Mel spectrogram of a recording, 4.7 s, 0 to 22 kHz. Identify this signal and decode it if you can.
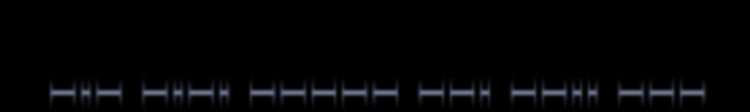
Morse code, heard as a keyed tone, about 25 wpm, 700 Hz. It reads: KC0GZO
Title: USA Call Signs - 6 Characters - Repeated 2x - 25wpm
